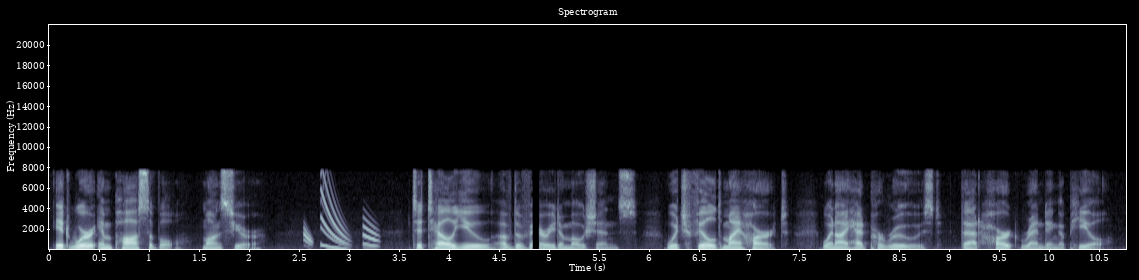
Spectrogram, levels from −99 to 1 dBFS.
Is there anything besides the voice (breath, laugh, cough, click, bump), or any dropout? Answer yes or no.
yes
